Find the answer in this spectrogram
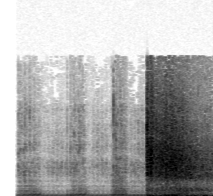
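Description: Logo intro sound effect: a low rumble that swells up in pitch three times, then a loud boom-like whoosh about one and a half seconds in that fades away.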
